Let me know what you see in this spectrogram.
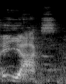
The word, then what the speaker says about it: Ajax: It must be, because that's, they're in Amsterdam, so that must be the Dutch pronunciation of Ajax. Yeah. – Oh, yeah. Yeah. – Yax.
